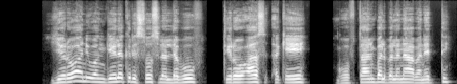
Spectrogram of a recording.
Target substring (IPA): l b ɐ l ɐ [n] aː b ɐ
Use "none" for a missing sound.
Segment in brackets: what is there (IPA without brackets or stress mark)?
n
